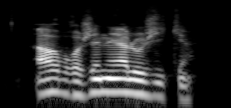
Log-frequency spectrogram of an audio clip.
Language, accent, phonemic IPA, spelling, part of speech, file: French, France, /aʁ.bʁə ʒe.ne.a.lɔ.ʒik/, arbre généalogique, noun, LL-Q150 (fra)-arbre généalogique.wav
- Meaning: family tree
